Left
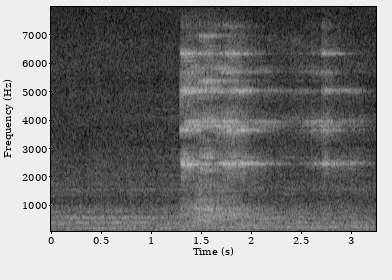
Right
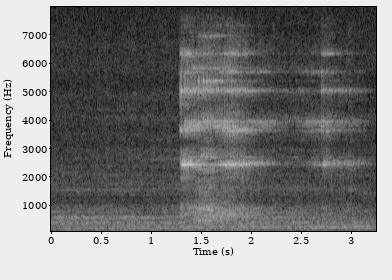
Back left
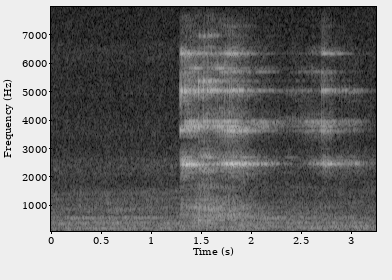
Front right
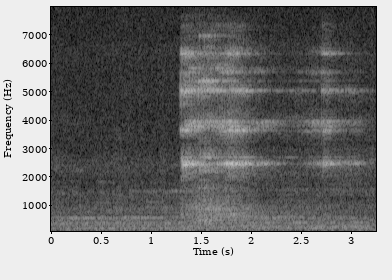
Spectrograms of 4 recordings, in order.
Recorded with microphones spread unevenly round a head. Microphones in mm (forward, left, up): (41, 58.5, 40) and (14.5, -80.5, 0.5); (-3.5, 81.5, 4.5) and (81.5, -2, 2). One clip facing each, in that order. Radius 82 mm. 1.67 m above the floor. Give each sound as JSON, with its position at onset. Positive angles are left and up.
{"t": 1.3, "sound": "a dropped coin", "azimuth_deg": 175, "distance_m": 3.5}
